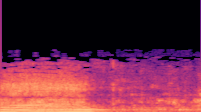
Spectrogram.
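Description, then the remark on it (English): A single deep, steady ship's foghorn blast, sounded in cold iceberg waters to listen for an echo off nearby icebergs, holds loud for nearly a second, then cuts off and leaves a fading rumble of noise behind it. “Say, don't you ever use your foghorn?”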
